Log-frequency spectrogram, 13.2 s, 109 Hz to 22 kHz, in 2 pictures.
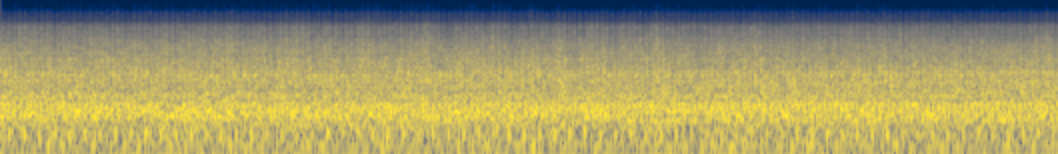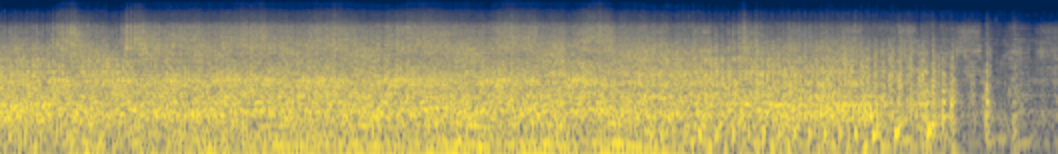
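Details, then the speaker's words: International DT466 NGD diesel, freshly rebuilt: steady, even diesel clatter with no knocking, firing and running cleanly until shutdown; return hose not yet fitted; sounds good, normal engine run. "Nice. Got better. Oh, I love it when a plan comes together. That sounds good. No knocking."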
